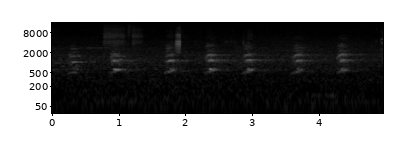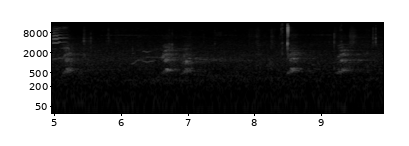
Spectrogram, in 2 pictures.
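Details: Three young kittens found in someone's garden, meowing loudly: short, bright, harmonic meows in a steady series, roughly one every half second to second, some overlapping, with a few faint clicks and rustles between calls.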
